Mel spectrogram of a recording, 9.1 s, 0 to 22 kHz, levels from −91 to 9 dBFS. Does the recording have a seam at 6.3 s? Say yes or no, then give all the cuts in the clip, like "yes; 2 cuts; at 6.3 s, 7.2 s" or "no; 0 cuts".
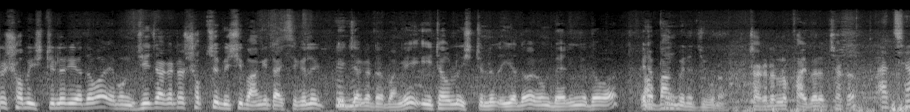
yes; 2 cuts; at 6.3 s, 7.3 s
